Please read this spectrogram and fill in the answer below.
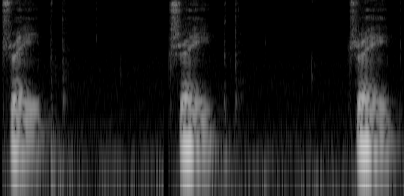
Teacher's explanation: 因为前方是 P，所以会把 D 变成轻音化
